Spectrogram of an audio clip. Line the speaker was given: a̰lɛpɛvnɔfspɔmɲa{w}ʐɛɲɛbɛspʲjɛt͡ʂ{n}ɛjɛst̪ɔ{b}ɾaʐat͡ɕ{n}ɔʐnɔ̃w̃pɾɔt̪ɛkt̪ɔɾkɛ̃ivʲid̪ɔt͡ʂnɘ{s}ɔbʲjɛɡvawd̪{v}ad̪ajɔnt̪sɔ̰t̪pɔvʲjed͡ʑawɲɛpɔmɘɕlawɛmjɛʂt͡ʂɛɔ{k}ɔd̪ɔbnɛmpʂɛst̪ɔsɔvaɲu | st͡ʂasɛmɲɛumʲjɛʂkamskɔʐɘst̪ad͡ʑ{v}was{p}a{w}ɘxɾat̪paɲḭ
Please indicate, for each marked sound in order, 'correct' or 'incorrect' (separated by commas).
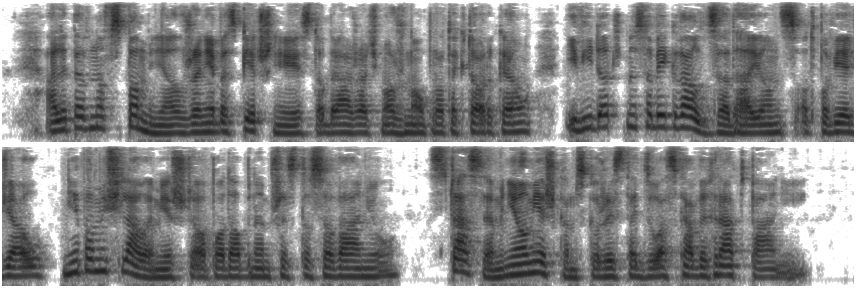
correct, incorrect, correct, incorrect, correct, incorrect, incorrect, incorrect, incorrect, incorrect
